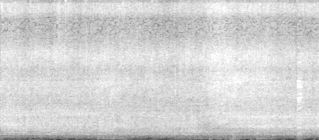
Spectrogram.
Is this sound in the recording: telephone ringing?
no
